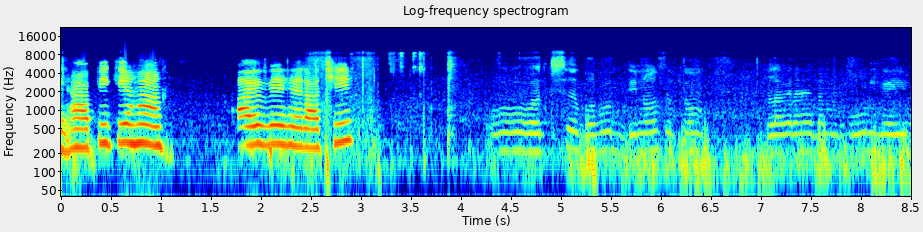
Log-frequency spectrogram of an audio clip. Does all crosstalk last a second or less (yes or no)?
yes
